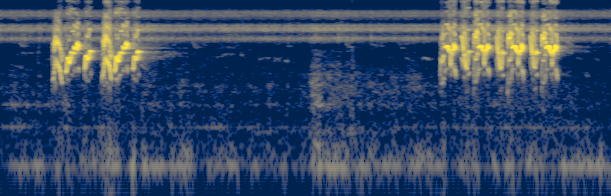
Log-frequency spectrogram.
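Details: Chatty sooty-headed bulbul in full lure song: two bursts of fast, bubbly chirping notes, the second longer with about six quick notes, separated by a three-second pause.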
